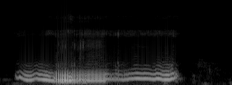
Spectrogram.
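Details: A female pet dog, sound asleep indoors, lets out one low, droning snore of under two seconds, steady in pitch with a rougher, rattling middle.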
